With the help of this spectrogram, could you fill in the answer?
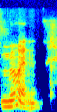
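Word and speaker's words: Mumhan: what is this one that's pronounced moon in Irish and this would be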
